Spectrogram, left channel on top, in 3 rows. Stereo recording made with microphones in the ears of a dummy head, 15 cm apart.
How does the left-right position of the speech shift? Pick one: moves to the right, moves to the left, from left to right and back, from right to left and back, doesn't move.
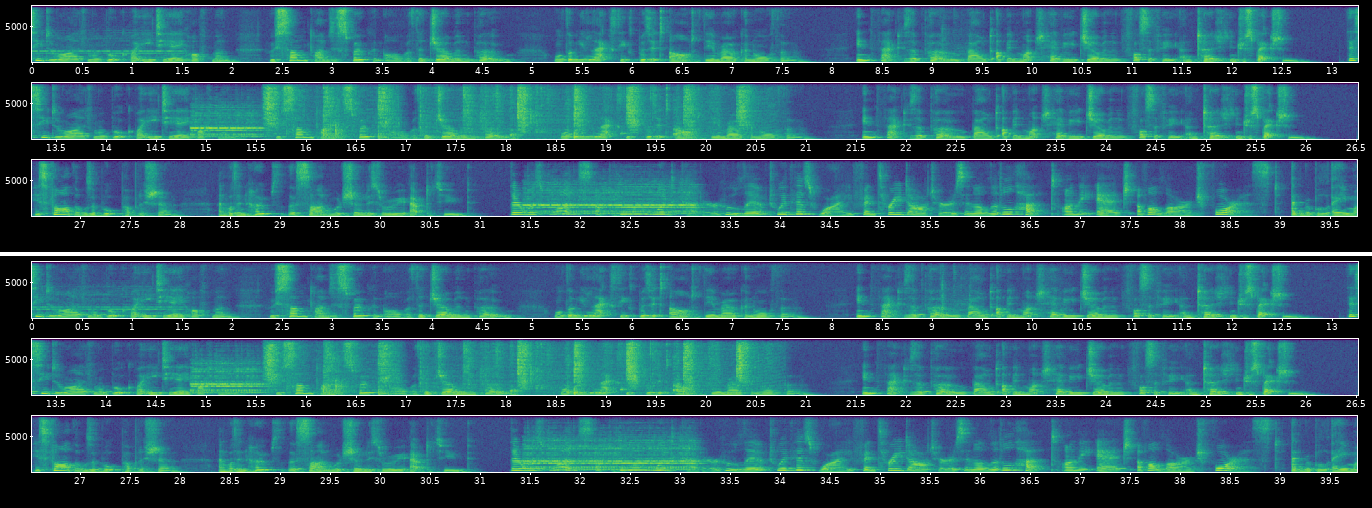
doesn't move.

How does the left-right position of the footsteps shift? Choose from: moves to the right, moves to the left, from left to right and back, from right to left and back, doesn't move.
moves to the right.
